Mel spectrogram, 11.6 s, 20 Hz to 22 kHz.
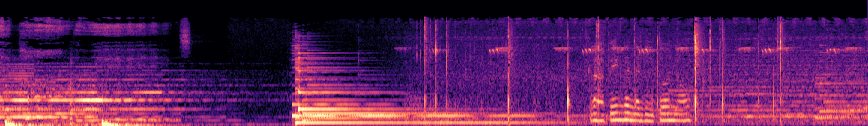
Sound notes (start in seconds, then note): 3.8 music fades; 4.6 fire crackling; 9.6 mellow music playing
